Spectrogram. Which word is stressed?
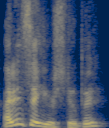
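none. No single word is stressed. "I didn't emphasize any one of those words"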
